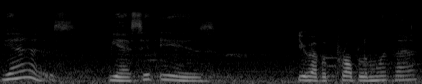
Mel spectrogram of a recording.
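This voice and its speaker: A woman's voice: medium pitch, slow pace, dark tone, in a large hall, slight background noise, close to an everyday voice. A woman voicing a vain, paranoid female wizard in a fantasy video game, haughty and indignant in manner. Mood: scheming, impatient. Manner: haughty, indignant, self-admiring.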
